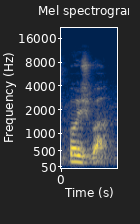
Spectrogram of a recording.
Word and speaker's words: bourgeois: scrupulous opposite is artful bourgeois so this is like a french word so uh remember the pronunciation is bourgeois and the four options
